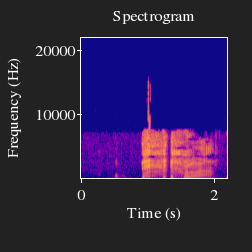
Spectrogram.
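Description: A loud, close cough bursts out in two rough, forced hacks, the second trailing into a raspy voiced rumble before fading to quiet.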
